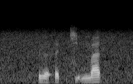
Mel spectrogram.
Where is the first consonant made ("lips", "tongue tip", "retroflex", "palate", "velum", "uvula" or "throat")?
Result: throat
